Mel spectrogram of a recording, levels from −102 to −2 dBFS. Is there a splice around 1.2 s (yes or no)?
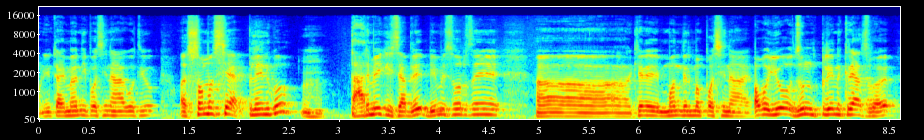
yes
